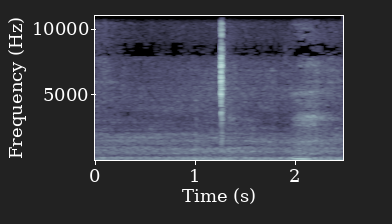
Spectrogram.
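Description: Steady low hum inside a parked car's cabin, with one faint click a little past halfway.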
